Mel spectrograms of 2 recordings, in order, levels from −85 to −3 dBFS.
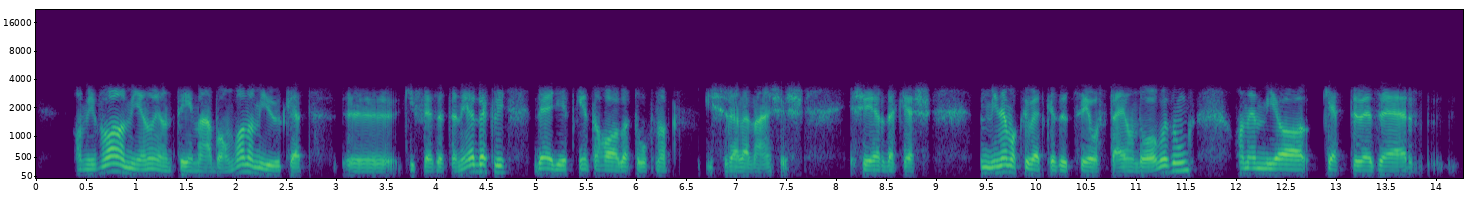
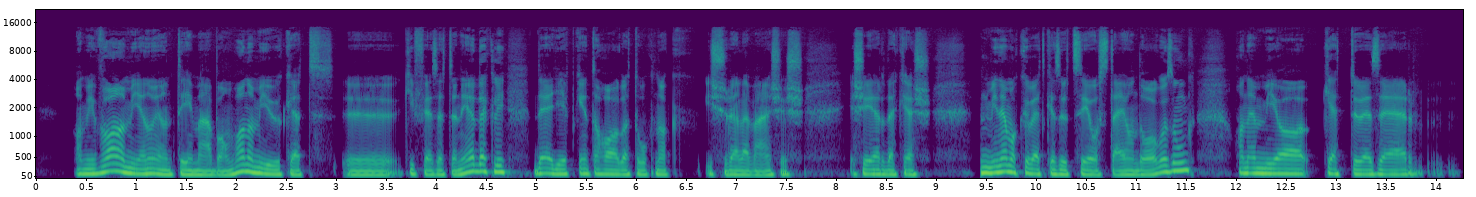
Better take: second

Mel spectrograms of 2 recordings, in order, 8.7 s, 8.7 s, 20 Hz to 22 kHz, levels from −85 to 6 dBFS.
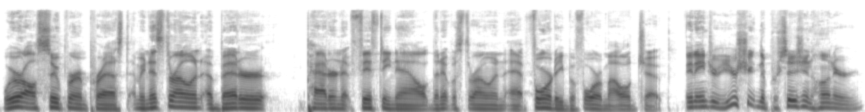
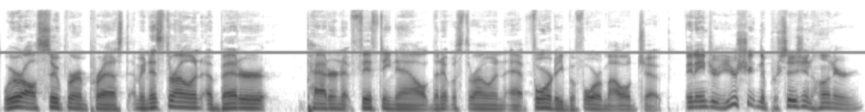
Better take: first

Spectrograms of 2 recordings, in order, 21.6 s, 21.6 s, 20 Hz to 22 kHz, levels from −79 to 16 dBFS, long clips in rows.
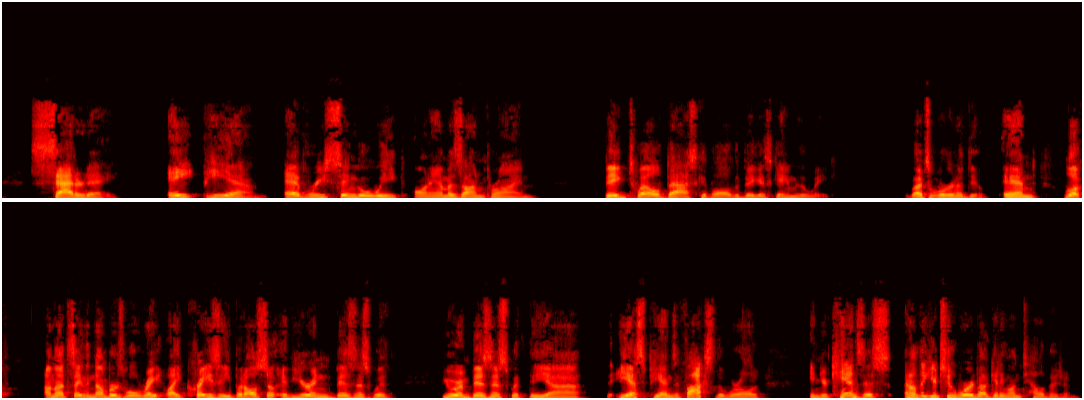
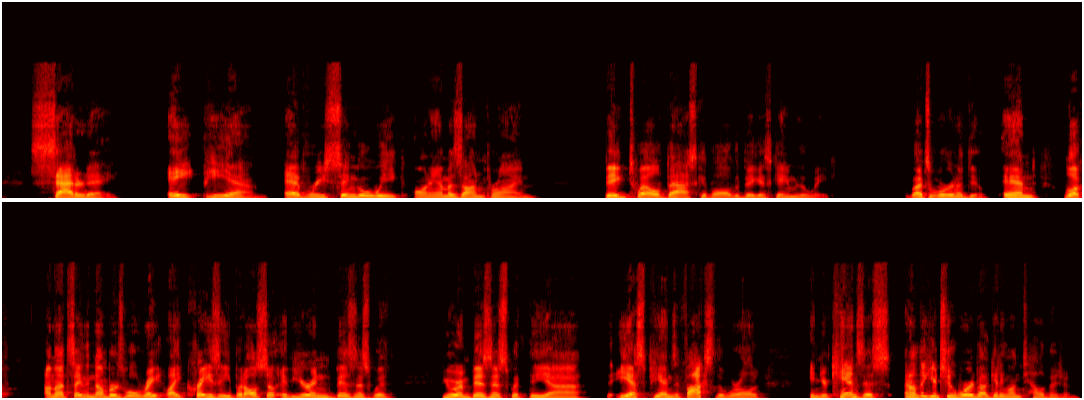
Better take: second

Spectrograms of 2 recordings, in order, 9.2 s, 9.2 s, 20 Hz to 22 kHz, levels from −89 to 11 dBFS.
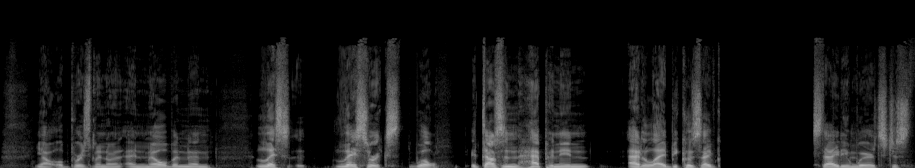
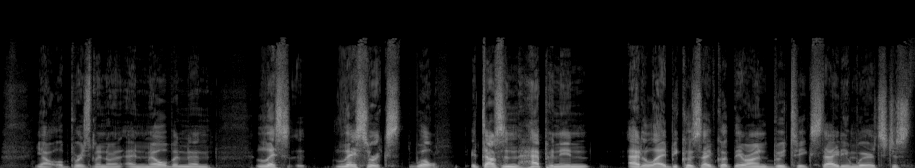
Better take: second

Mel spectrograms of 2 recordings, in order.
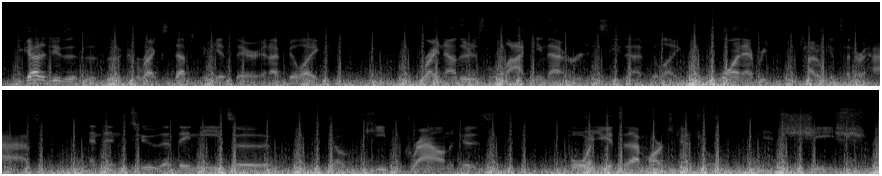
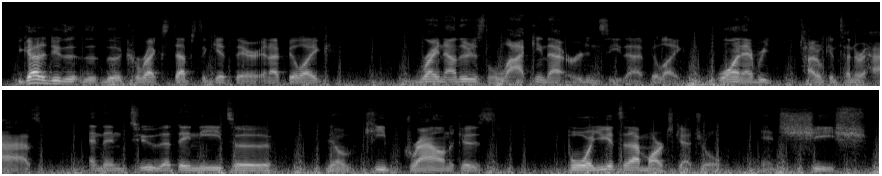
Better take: second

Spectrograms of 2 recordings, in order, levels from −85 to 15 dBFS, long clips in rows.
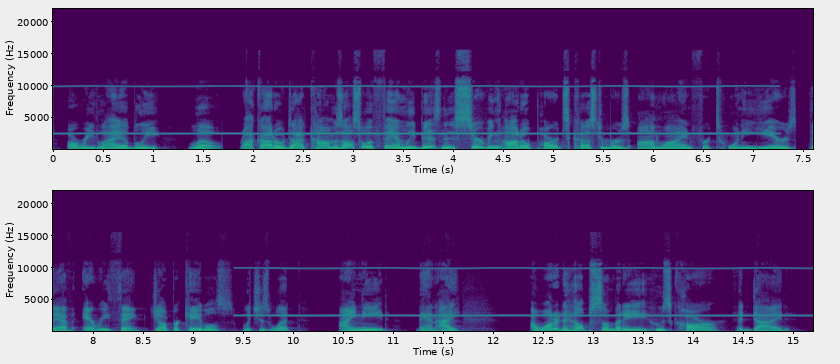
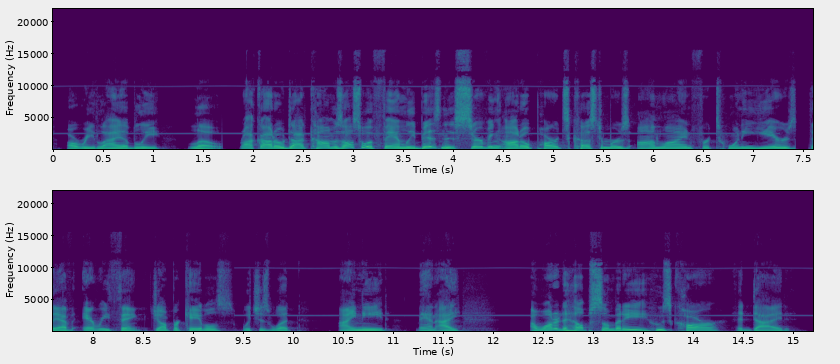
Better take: second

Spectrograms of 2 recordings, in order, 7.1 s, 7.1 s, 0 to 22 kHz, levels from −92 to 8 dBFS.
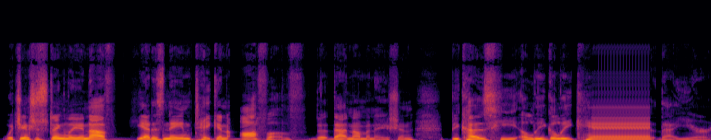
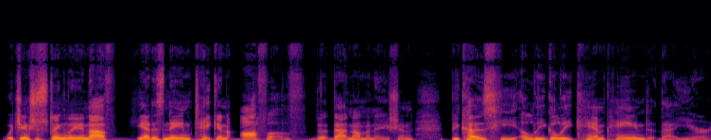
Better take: second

